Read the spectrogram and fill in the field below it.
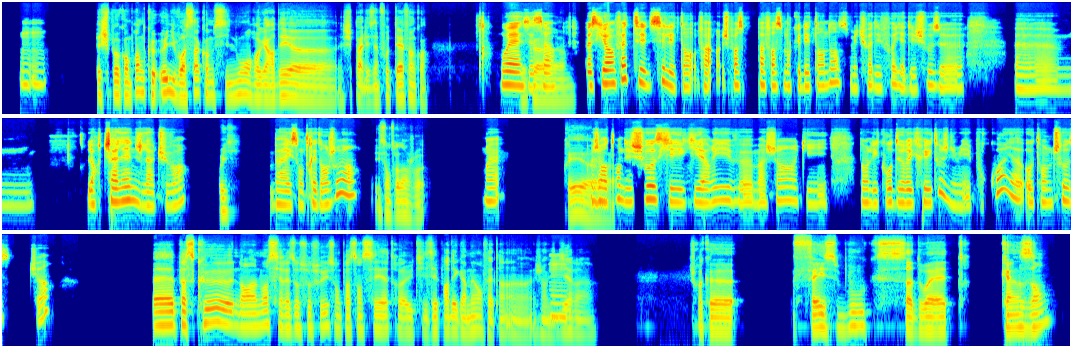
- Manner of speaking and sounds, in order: drawn out: "hem"; tapping
- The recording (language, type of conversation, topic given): French, unstructured, Comment les réseaux sociaux influencent-ils vos interactions quotidiennes ?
